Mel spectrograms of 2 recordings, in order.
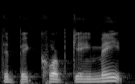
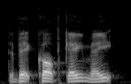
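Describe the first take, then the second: First: It is said in a plain, ordinary accent. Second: It is said in a put-on Australian accent.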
